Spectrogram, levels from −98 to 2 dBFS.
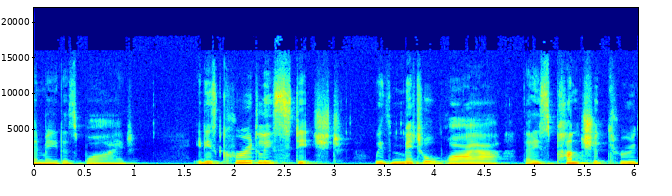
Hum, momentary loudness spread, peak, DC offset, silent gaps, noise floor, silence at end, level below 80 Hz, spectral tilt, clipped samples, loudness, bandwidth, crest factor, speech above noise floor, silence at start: none; 9 LU; -14 dBFS; 0.1%; none; -57 dBFS; 0 s; -62 dBFS; -4 dB/octave; under 0.1%; -31 LUFS; 17.5 kHz; 18 dB; 25 dB; 0 s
